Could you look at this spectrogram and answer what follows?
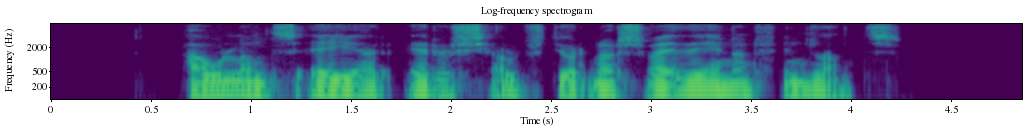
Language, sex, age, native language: Icelandic, male, 20-29, Icelandic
